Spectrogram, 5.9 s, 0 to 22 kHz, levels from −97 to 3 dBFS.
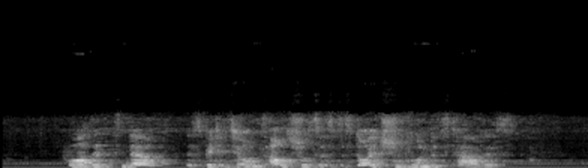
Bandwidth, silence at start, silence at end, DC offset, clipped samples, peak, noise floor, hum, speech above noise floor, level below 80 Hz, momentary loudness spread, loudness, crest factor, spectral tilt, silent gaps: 7.4 kHz; 0.7 s; 0.8 s; under 0.1%; under 0.1%; -10 dBFS; -66 dBFS; none; 37 dB; -76 dBFS; 14 LU; -29 LUFS; 20 dB; -4 dB/octave; none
